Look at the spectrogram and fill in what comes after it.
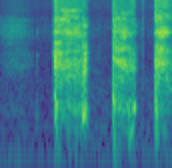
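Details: Cough.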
